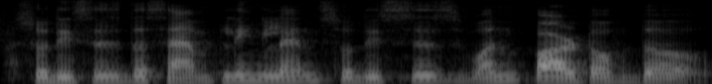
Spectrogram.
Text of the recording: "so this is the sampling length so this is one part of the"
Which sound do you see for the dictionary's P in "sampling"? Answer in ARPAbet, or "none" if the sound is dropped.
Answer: P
